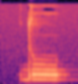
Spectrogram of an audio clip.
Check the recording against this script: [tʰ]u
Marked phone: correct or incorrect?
incorrect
